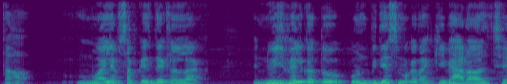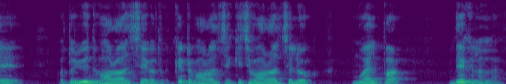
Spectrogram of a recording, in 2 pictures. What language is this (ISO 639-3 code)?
mai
